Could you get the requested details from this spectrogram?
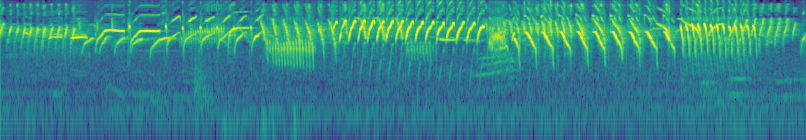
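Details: Canary singing continuously as a training song for other canaries: sweeping downslurred whistles, a brief low buzzy phrase, then rapid pulsed trills and rolling tours at high pitch.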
